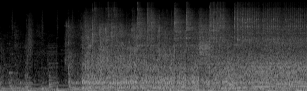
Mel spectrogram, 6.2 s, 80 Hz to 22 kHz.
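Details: 2018 Briggs & Stratton 450 series mower, previously a no-start, after cleaning the plastic carburetor: small single-cylinder engine catches and settles into a quick, even putter with no misses or surging.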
